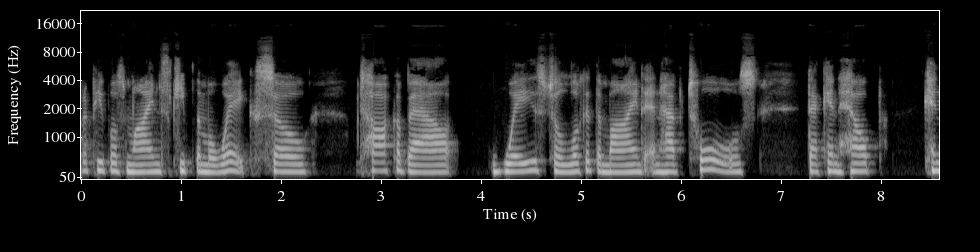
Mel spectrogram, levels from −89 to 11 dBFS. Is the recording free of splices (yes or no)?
no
